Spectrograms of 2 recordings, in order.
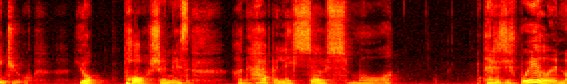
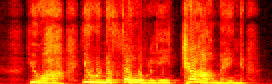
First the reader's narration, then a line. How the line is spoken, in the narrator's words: cried he, with an air of awkward gallantry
